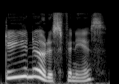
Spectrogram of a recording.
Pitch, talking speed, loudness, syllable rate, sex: 260 Hz, 200 wpm, -16 LUFS, 7.1 syllables/s, female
